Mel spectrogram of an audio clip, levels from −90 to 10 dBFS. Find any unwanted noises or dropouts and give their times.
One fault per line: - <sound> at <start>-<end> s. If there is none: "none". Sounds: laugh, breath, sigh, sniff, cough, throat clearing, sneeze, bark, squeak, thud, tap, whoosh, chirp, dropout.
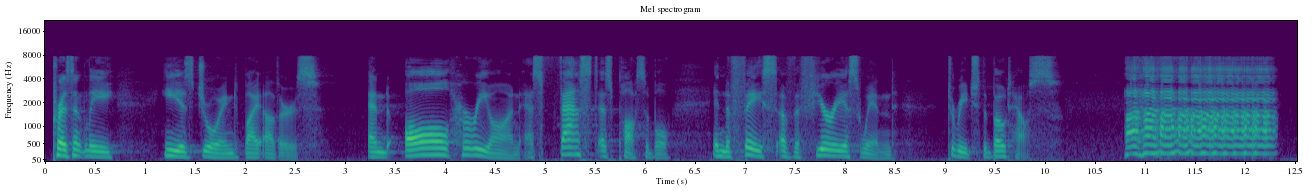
- laugh at 10.8-12.3 s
